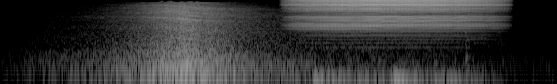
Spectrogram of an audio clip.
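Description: Title-sequence sound effects: a whoosh that swells up and falls away, then a steady buzz for about two seconds that cuts off suddenly.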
